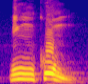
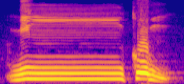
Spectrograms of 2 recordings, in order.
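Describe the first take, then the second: First: The n is pronounced as a clear, distinct n. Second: The n is hidden in a two-beat nasal hum. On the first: The speaker calls it wrong. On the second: The speaker calls it right.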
